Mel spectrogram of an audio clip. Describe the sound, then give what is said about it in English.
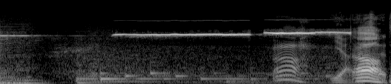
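An extremely high, piercing sung note held steadily for several seconds, thin and whistle-like, rising slightly near the end over lower vocal sounds and warbling tones. “This guy actually sings... an E in the eighth octave, audio frequency 5,243 hertz.”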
